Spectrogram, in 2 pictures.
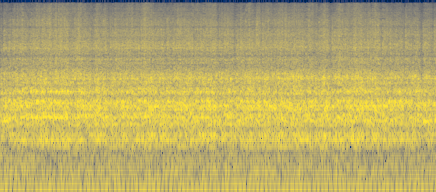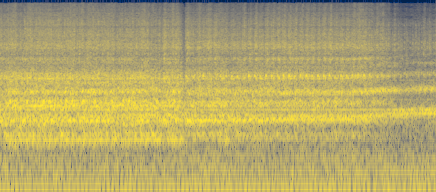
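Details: AC unit running with a steady mid-pitched hum and an uneven knocking throb about three times a second; abnormal running noise.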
